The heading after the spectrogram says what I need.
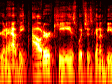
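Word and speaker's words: cayes: C A ye s but they're pronounced keys and there's around 450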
